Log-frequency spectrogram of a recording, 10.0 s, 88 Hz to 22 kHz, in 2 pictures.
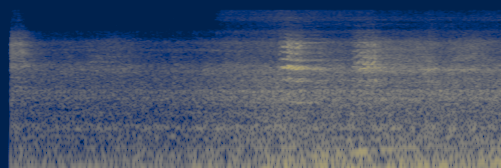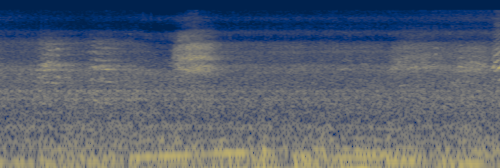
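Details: Little corellas at Victoria Park Lake, Shepparton, Victoria, Australia, on 12 March 2021 give harsh, rasping screeches in bursts every second or so, over a steady low rumble of distant traffic.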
